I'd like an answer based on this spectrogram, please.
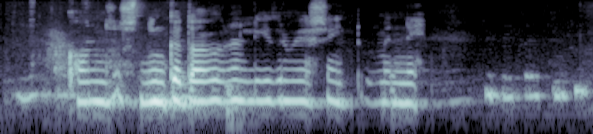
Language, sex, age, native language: Icelandic, female, 12, Icelandic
